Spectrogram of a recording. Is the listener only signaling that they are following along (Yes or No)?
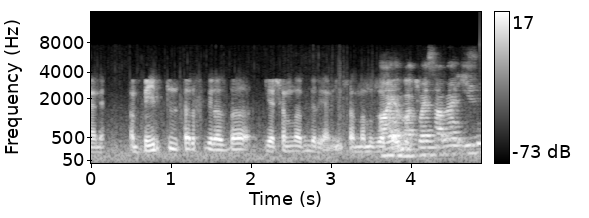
No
